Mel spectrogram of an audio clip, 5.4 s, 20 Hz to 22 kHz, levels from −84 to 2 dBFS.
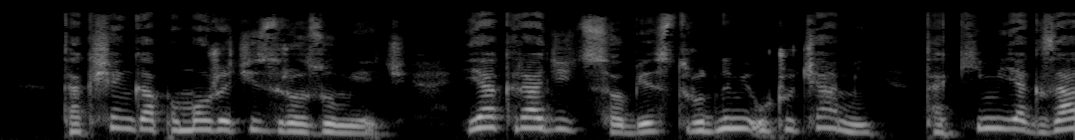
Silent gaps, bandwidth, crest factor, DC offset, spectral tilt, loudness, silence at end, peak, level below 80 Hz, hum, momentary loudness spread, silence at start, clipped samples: none; 16 kHz; 16 dB; under 0.1%; -3.5 dB/octave; -36 LUFS; 0 s; -20 dBFS; -76 dBFS; none; 9 LU; 0.3 s; under 0.1%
